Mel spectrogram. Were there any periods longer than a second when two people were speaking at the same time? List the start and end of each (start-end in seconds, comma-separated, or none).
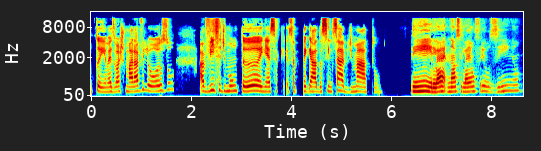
none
